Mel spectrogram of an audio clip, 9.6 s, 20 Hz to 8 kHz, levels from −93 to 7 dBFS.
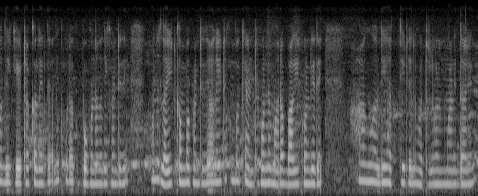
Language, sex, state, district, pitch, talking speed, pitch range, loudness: Kannada, female, Karnataka, Mysore, 225 Hz, 145 wpm, 210-245 Hz, -28 LUFS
